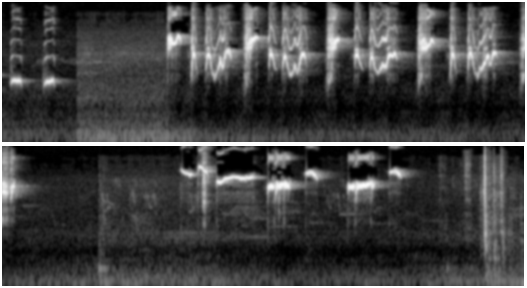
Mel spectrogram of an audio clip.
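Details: Orange-headed thrush singing a harsh, loud training song used to get caged birds singing, from northern Bali: a burst of fast, scratchy, high chattering phrases, then a pause and several thin high whistled notes.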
